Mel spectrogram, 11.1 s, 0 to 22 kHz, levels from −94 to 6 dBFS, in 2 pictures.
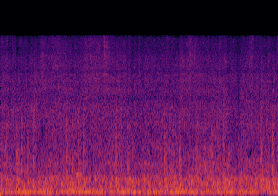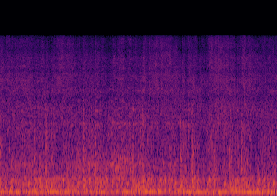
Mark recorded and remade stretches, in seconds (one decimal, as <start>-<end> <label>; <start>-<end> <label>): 0.0-1.0 remade; 1.0-3.5 recorded; 3.5-5.9 remade; 5.9-8.4 recorded; 8.4-11.1 remade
